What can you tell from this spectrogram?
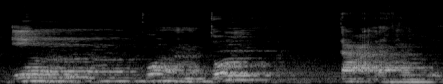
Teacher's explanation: Di sini dengung. Nun sukun ketemu ta dengung ikhfa. Tum dibaca jelas.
